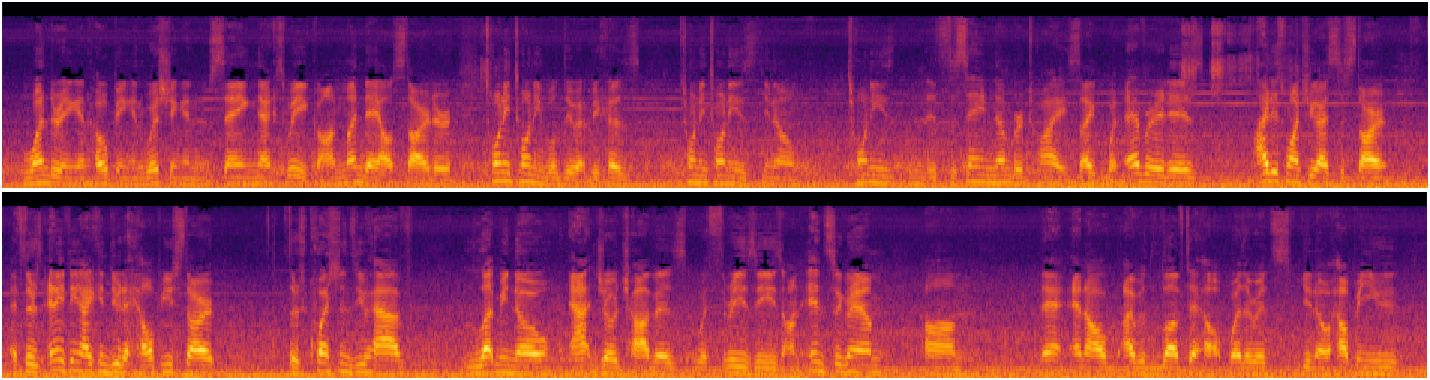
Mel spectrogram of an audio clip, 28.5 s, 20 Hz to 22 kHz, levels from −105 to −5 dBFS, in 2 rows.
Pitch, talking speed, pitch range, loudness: 130 Hz, 170 wpm, 105-150 Hz, -26 LUFS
